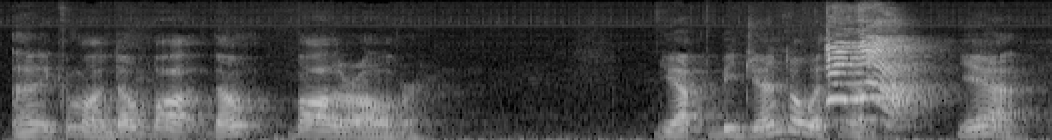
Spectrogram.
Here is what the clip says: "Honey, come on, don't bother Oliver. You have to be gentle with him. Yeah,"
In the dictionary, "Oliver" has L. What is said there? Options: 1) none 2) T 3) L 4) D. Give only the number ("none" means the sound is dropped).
3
